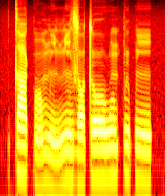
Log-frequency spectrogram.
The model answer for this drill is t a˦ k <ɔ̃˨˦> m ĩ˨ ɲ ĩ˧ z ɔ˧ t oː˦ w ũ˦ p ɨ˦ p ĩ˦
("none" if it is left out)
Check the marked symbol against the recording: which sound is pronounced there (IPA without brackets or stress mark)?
ɔ̃˨˦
